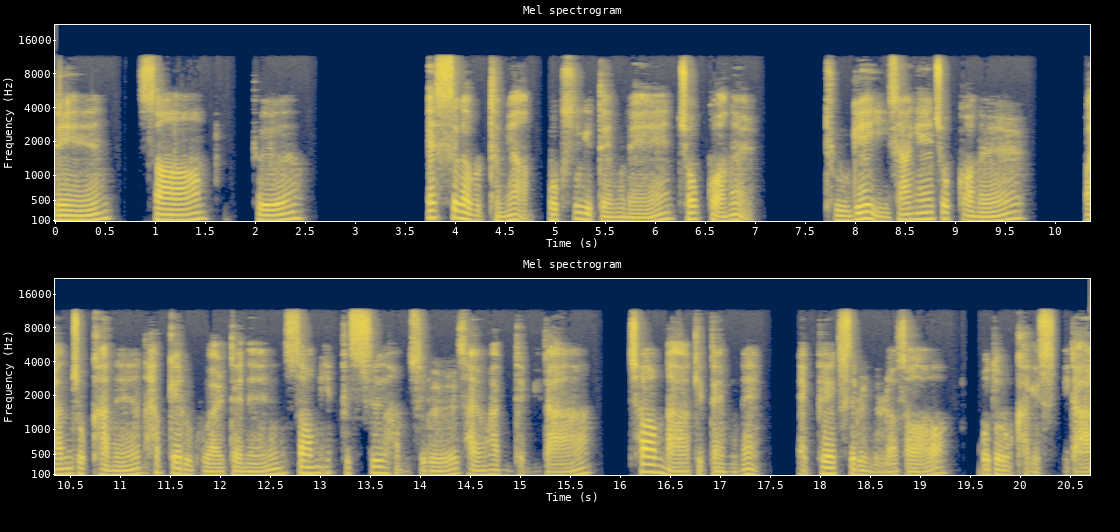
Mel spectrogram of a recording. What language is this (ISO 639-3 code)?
kor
